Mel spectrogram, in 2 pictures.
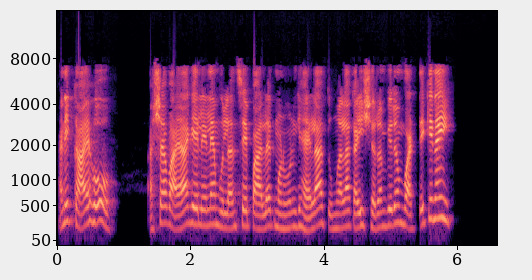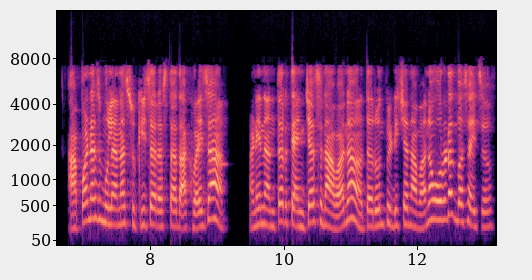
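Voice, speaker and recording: A woman's voice: medium pitch, normal speed, dull audio, lightly acted. A woman reading a storybook, voicing a stern police inspector who reproaches careless parents. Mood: scolding. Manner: lecturing, reproachful.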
